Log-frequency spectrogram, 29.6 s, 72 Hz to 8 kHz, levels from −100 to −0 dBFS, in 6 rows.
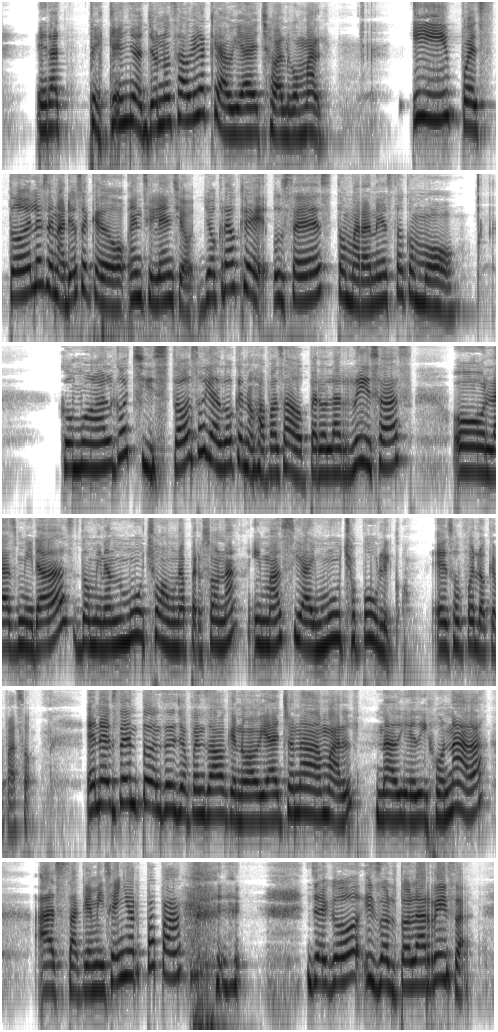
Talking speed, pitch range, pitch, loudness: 165 wpm, 220-280 Hz, 245 Hz, -14 LUFS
